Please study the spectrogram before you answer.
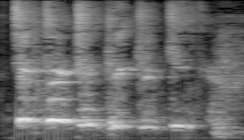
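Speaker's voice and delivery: mimicking light hammering; hammer tapping sound. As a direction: tap it out like a small hammer.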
